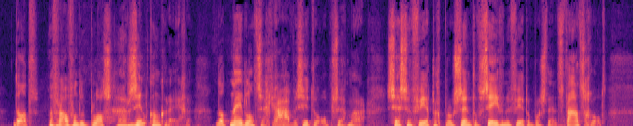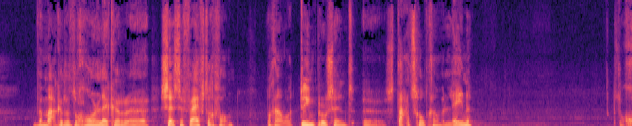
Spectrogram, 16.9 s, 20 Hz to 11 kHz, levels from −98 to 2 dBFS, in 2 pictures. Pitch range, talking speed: 115-175 Hz, 155 wpm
